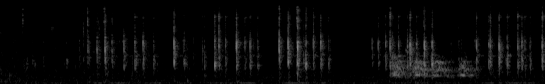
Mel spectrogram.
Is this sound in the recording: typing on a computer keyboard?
yes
